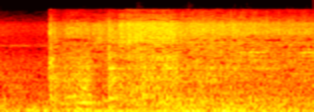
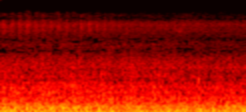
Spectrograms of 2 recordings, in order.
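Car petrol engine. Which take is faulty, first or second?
second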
